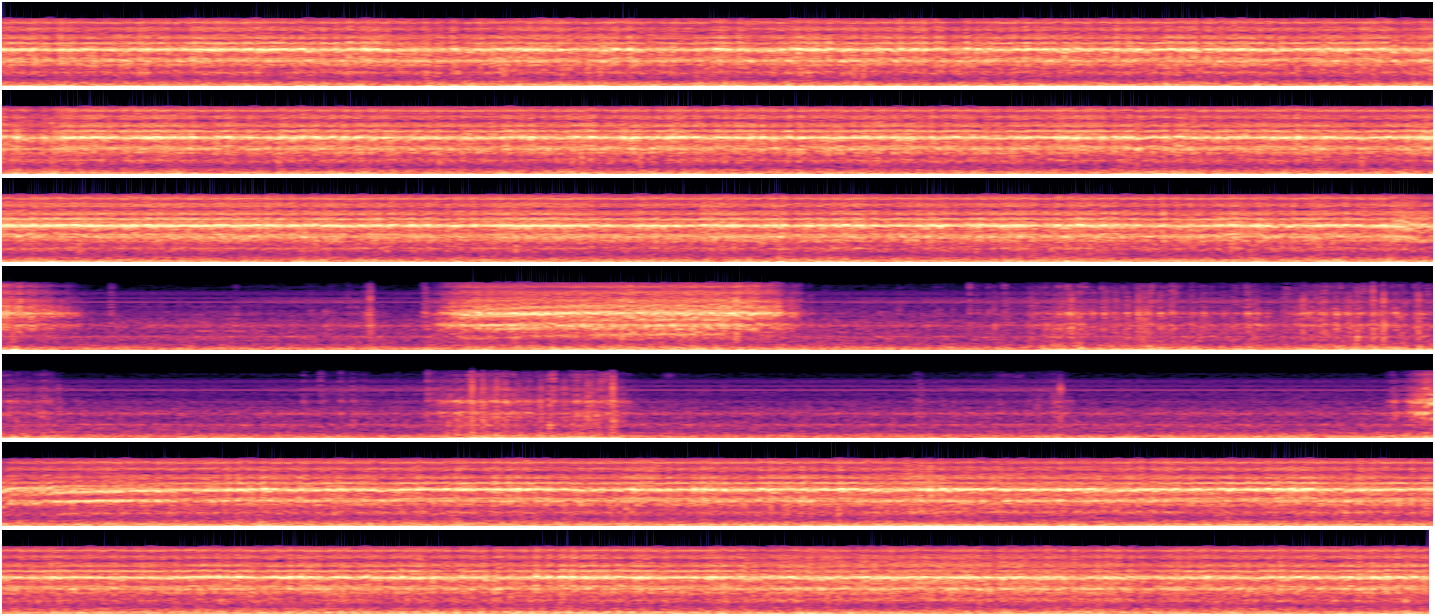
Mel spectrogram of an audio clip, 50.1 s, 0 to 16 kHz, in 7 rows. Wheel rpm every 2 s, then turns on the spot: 160, 160, 160, 160, 160, 160, 160, 160, 160, 160, 130, 10, 90, 10, 10, 10, 0, 10, 140, 160, 160, 160, 160, 160, 160.
26-32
